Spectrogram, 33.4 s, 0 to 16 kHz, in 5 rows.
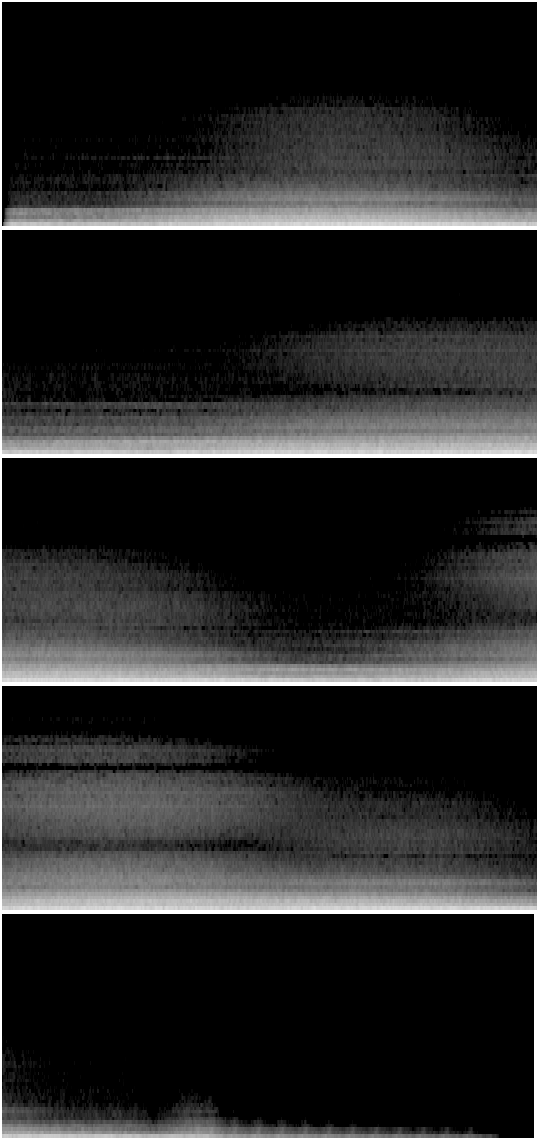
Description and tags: My first little attempt at making some film-like sound effects. alot of bass in this one, tried to cut it below 30-50Hz.
I just want to point out to the people having a listen, that the sample that streams on the website has a small static-like noise in it.. The download version will not have this noise, I believe the compression for streaming degraded the sound a bit.
electronic, sound-effect, processed, horror, ambient, reverb, echo, sound-design, atmosphere, effect, soundscape, voice, technique, long-reverb-tail, pad, dark, drone, ambience, noise, vocal, breath, experimental, deep, bass, delay, thunder, ambiance, sci-fi, soundeffect, fx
